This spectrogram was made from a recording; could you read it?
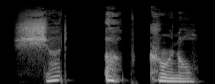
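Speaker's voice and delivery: flat, level, menacing, dangerous voice. A woman answers the colonel in a flat, dangerous voice. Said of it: "Yardley said in a flat, dangerous voice".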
